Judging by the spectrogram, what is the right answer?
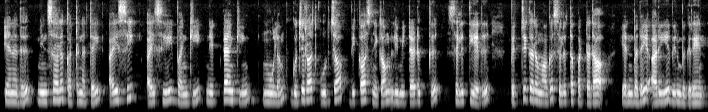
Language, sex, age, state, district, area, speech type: Tamil, female, 18-30, Tamil Nadu, Vellore, urban, read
